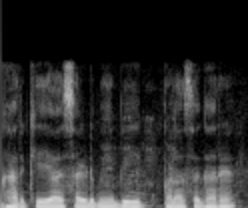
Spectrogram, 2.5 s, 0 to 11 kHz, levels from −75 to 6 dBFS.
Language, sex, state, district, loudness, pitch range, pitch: Hindi, male, Jharkhand, Ranchi, -12 LUFS, 115-120 Hz, 115 Hz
